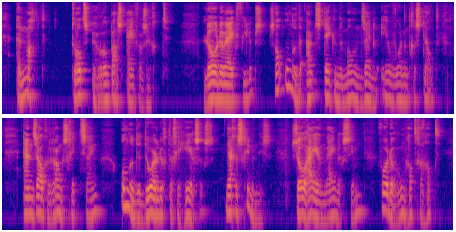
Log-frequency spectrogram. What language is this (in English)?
Dutch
